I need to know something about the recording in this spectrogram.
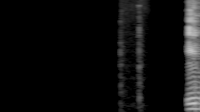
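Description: Near silence, broken by one faint click about one and a half seconds in, then a man starts speaking just before the end.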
